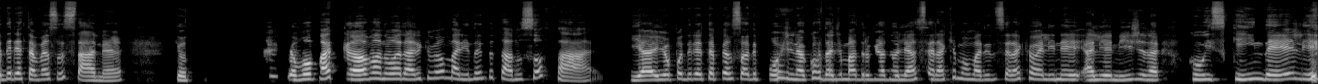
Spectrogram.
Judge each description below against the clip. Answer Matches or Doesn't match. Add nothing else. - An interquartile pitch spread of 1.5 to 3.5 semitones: Matches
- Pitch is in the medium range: Doesn't match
